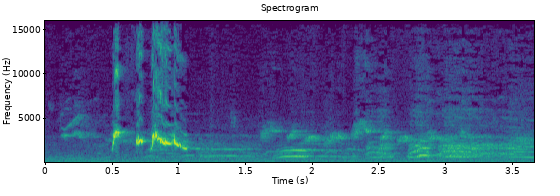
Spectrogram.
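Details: One loud red-whiskered bulbul phrase: clipped notes leading into a falling, rolling warble. It is followed by a jumble of softer whistles and chatter from other birds.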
